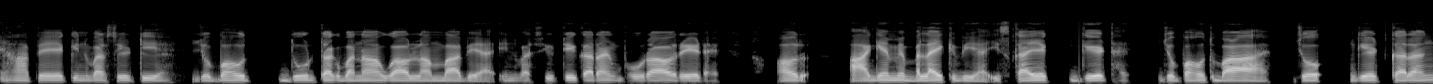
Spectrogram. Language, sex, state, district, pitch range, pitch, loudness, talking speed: Hindi, male, Jharkhand, Jamtara, 90-100 Hz, 95 Hz, -19 LUFS, 165 wpm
